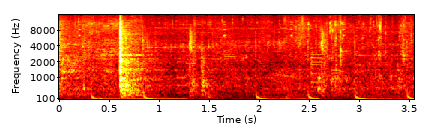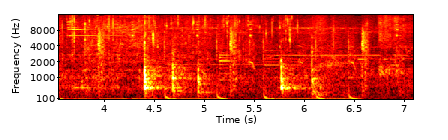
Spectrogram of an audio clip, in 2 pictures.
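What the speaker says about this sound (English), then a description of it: "Give it a good stir and just break up those tomatoes." A spoon stirs chilli with rinsed red kidney beans and broken-up tomatoes in a pot, giving a run of soft scraping and thudding strokes at a steady rhythm, with wet clacks and a light sizzle underneath.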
